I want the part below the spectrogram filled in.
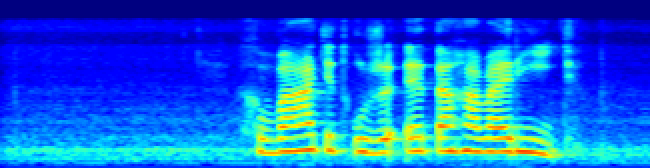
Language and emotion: Russian, angry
